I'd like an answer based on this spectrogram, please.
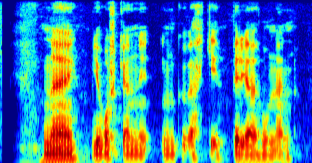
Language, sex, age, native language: Icelandic, male, 13, Icelandic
